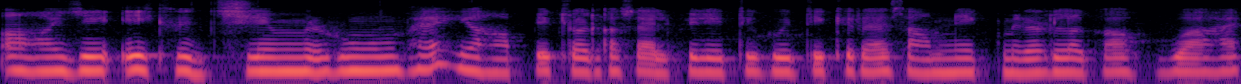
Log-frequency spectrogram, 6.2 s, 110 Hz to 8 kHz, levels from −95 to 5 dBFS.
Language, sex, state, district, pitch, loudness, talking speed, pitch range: Hindi, female, Bihar, Bhagalpur, 215 Hz, -37 LUFS, 210 wpm, 205-220 Hz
